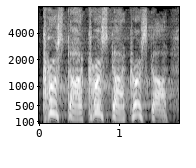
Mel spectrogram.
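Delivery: goading devil. Acted. Devil urging Job to curse God, loud goading. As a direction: egg them on loudly as the devil. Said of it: "and the devil's saying".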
